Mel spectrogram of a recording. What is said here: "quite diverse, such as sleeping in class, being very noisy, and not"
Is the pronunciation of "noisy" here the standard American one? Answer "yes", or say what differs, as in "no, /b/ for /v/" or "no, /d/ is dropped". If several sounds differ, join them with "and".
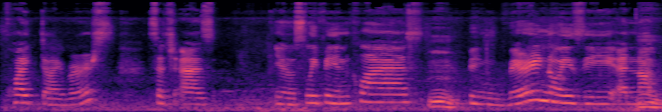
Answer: yes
